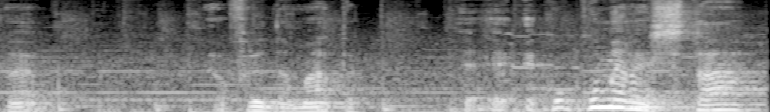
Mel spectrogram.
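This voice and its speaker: A man's voice: fairly high pitch, very animated, normal speed, darkish tone, echoey room, soft background music. A man hosting a TV interview, asking questions respectfully with hesitations and restarts. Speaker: TV interview host.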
